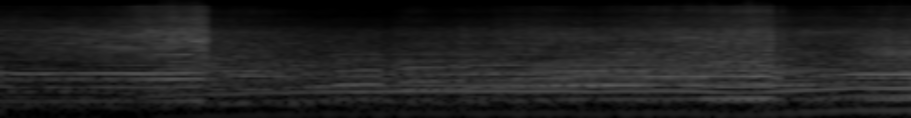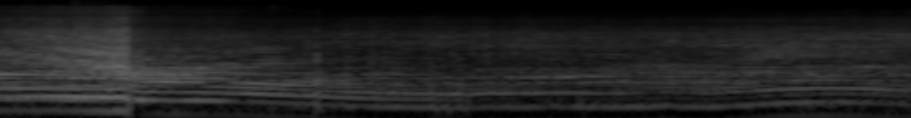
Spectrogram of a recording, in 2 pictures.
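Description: Open-class racing quad bikes, one running an LED Performance Engine Honda motor, roar around a dirt track in a main event, engine notes rising and falling steadily as they pass, loud and continuous with no talk.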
